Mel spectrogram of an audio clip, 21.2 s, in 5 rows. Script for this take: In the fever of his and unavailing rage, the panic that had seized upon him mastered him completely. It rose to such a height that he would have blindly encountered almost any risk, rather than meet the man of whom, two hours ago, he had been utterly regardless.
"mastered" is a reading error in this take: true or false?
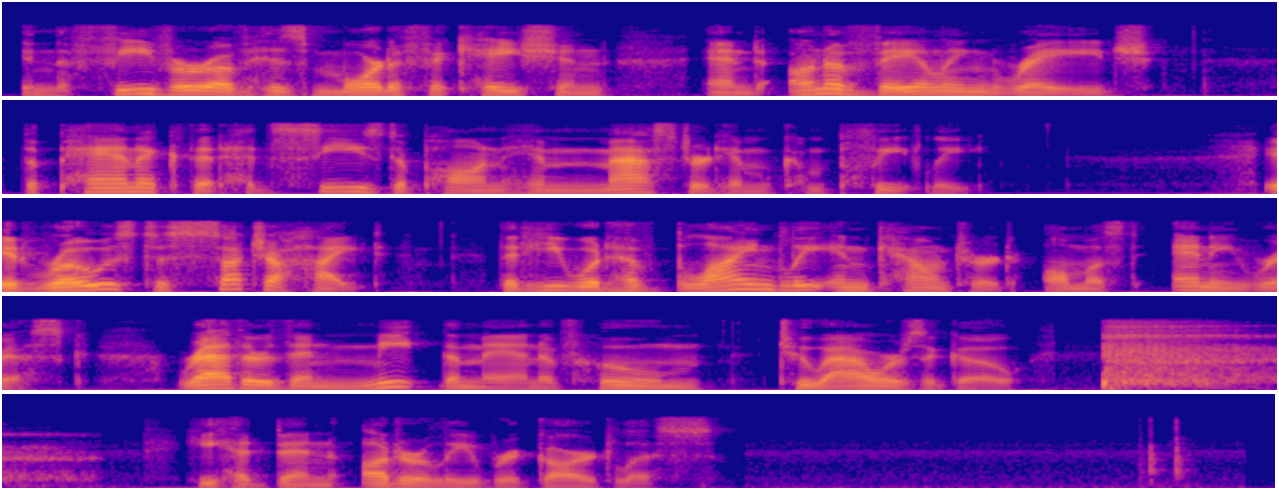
false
